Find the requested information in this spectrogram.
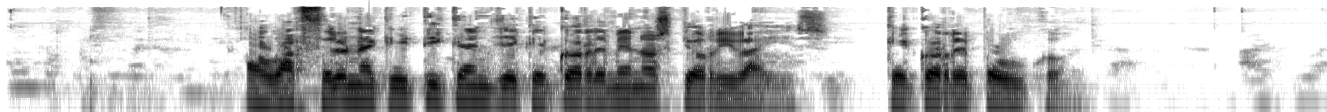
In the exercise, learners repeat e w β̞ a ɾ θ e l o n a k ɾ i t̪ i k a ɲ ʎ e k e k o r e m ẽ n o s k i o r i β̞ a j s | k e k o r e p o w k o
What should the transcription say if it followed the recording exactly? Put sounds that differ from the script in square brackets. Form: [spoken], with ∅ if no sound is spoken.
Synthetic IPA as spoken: [a] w β̞ a ɾ θ e l o n a k ɾ i t̪ i k a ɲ ʎ e k e k o r e m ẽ n o s k [e] o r i β̞ a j s | k e k o r e p o w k o

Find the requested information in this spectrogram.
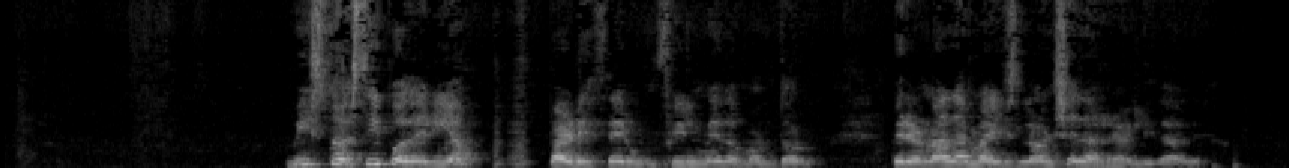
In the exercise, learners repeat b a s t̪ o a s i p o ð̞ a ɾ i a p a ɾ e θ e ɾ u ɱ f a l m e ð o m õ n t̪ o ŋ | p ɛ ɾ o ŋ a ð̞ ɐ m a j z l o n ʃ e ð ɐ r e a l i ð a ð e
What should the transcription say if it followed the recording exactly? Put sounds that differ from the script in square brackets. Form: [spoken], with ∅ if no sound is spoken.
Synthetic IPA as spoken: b [i] s t̪ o a s i p o ð̞ [e] ɾ i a p a ɾ e θ e ɾ u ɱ f [i] l m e ð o m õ n t̪ o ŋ | p [e] ɾ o [n] a ð̞ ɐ m a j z l o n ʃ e ð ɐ r e a l i ð a ð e

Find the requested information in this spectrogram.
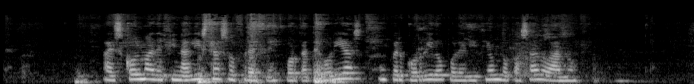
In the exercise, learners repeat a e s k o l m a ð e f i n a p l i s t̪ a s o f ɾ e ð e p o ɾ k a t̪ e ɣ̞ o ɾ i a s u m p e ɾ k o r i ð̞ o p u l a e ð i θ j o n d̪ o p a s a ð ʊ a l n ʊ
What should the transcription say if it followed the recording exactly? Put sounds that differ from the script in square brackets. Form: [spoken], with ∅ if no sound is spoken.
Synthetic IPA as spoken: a e s k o l m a ð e f i n a [∅] l i s t̪ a s o f ɾ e [θ] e p o ɾ k a t̪ e ɣ̞ o ɾ i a s u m p e ɾ k o r i ð̞ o p [o] l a e ð i θ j o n d̪ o p a s a ð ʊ a [∅] n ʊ

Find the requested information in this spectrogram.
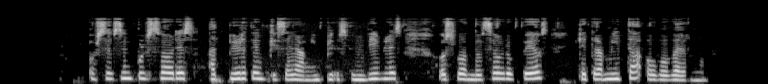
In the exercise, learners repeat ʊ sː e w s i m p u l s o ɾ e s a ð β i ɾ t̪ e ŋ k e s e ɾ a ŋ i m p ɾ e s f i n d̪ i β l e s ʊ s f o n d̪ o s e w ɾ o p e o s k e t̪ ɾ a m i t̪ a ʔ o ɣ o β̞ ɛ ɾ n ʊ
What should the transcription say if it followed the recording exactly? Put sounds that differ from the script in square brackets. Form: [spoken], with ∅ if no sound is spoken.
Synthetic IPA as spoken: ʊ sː e w s i m p u l s o ɾ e s a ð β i ɾ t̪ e ŋ k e s e ɾ a ŋ i m p ɾ e s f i n d̪ i β l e s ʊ s f o n d̪ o s e w ɾ o p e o s k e t̪ ɾ a m i t̪ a ʔ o ɣ o β̞ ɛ ɾ n ʊ

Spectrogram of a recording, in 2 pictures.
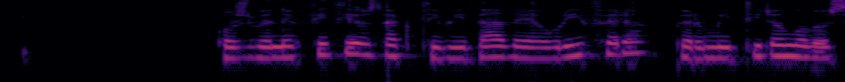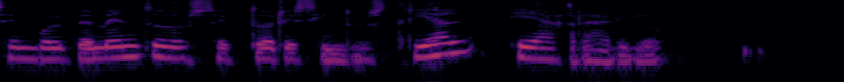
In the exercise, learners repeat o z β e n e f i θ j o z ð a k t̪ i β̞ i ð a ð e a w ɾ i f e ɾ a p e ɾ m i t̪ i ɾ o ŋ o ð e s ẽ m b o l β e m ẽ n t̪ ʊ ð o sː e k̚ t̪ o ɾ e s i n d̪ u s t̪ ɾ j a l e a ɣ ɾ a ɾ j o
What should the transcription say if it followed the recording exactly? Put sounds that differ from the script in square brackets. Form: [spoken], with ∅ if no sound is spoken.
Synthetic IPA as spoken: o z β e n e f i θ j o z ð a k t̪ i β̞ i ð a ð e a w ɾ i f e ɾ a p e ɾ m i t̪ i ɾ o ŋ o ð e s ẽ m b o l β e m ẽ n t̪ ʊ ð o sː e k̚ t̪ o ɾ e s i n d̪ u s t̪ ɾ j a l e a ɣ ɾ a ɾ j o

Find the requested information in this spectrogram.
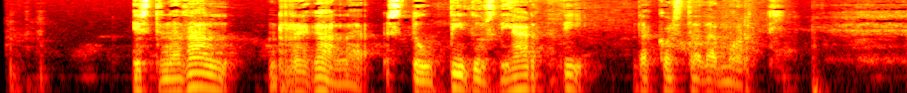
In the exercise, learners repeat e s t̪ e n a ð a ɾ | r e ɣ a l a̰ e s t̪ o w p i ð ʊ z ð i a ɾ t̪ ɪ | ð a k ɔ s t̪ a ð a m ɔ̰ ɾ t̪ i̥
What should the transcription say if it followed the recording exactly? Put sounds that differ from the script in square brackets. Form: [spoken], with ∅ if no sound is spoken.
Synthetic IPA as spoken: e s t̪ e n a ð a [l] | r e ɣ a l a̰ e s t̪ o w p i ð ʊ z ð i a ɾ t̪ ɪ | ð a k ɔ s t̪ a ð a m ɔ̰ ɾ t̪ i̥

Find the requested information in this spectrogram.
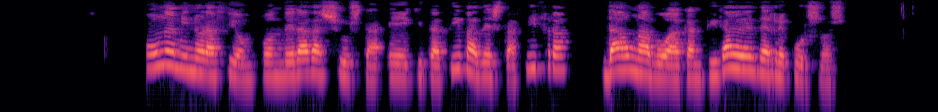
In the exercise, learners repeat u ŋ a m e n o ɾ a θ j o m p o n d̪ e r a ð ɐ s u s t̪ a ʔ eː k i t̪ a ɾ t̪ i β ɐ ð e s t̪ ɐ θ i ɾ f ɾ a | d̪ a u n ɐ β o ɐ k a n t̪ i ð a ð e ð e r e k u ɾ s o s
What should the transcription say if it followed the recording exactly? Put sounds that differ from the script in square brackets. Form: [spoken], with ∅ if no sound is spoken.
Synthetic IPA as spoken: u ŋ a m [i] n o ɾ a θ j o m p o n d̪ e [ɾ] a ð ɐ [ʃ] u s t̪ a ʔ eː k i t̪ a [∅] t̪ i β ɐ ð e s t̪ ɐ θ i [∅] f ɾ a | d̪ a u [ŋ] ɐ β o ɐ k a n t̪ i ð a ð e ð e r e k u ɾ s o s

